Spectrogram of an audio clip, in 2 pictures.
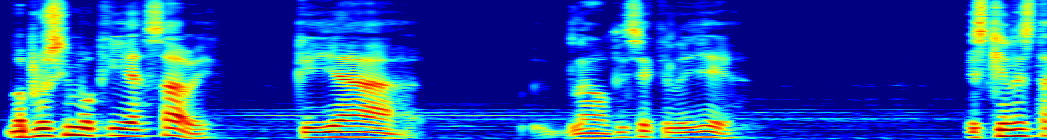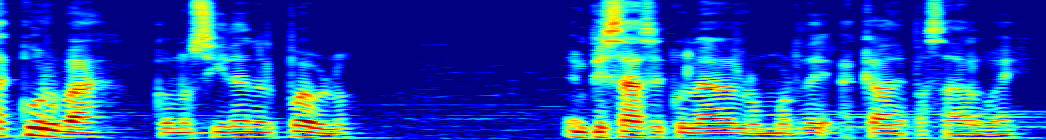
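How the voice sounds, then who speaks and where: Male storyteller, mid-pitch, relaxed horror narration over faint music. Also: moderate pace, long pauses. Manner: conversational, checks in with "¿no?". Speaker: podcast storyteller.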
